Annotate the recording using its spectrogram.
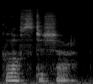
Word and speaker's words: Gloucestershire: As long as you don't pronounce it in the American way, the Oxfordshire and Gloucestershire. It has to be sh, doesn't it? – Yes.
